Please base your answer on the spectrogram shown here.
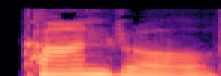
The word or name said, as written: chondral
